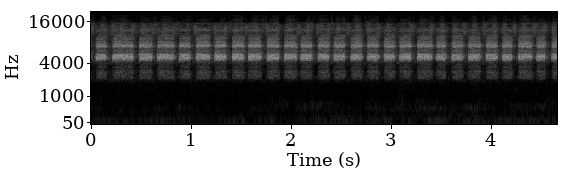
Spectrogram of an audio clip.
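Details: Summer morning cicadas: a loud, dense buzzing chorus pulsing in rapid regular beats, about three pulses a second, steady throughout with no other clear sounds.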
